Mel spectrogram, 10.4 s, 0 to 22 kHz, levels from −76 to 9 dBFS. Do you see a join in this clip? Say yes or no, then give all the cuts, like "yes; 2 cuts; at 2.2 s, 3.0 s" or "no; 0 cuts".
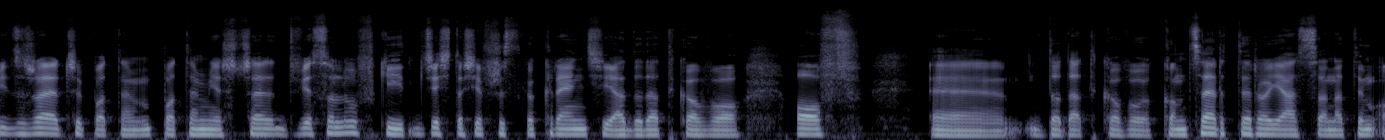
yes; 1 cut; at 3.1 s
